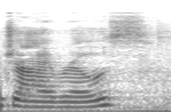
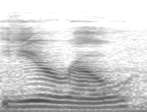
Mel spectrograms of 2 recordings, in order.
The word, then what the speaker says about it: gyro: if you call them gyros that's okay but that is incorrect the greek word euro or pronounced as hero is spelled g r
